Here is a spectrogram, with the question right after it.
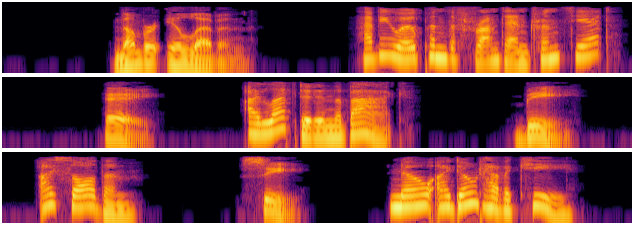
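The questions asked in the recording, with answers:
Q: Have you opened the front entrance yet?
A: C: No, I don't have a key.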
